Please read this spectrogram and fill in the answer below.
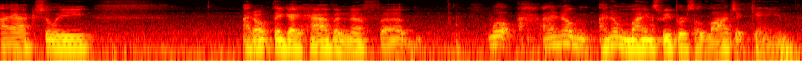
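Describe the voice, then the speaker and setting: A soft-spoken man at a medium pitch with lively intonation, a moderate pace and long, frequent pauses. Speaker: gaming youtuber. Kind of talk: casual gameplay commentary. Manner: halting.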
